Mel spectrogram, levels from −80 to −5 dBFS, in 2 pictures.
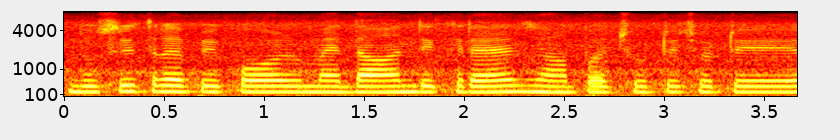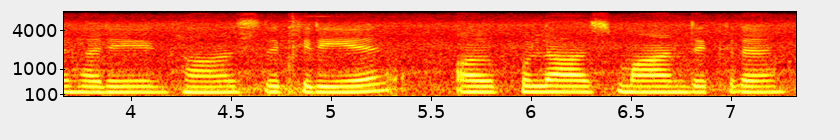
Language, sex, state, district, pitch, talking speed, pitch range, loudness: Hindi, female, Maharashtra, Aurangabad, 200 Hz, 180 wpm, 195-205 Hz, -15 LUFS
